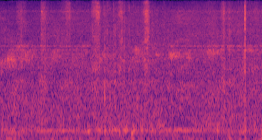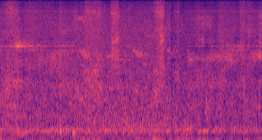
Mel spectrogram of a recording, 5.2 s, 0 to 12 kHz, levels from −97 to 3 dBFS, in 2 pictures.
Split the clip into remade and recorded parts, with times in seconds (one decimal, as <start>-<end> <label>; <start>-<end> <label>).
0.0-0.9 remade; 0.9-1.7 recorded; 1.7-3.4 remade; 3.4-4.5 recorded; 4.5-5.2 remade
